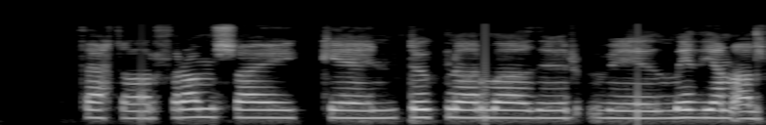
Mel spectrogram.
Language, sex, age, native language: Icelandic, male, 11, Icelandic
